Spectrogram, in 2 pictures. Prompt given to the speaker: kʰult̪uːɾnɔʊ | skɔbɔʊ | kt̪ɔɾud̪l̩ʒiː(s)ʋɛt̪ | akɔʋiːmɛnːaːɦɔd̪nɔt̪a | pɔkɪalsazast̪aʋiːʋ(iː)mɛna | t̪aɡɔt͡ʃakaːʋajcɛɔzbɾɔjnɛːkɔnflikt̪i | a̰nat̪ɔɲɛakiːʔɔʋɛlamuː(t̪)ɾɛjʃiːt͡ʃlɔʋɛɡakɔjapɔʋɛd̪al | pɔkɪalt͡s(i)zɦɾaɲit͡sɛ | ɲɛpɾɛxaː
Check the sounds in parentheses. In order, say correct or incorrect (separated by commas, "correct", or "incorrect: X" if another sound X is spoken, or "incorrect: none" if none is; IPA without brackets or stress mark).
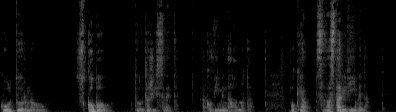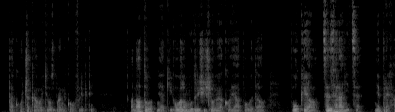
correct, correct, incorrect: d̪, incorrect: ɛ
